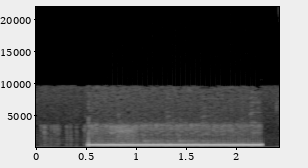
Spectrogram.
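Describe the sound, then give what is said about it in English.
A single steady electronic ringback tone sounds over a phone line for nearly two seconds, loud and even, then cuts off, with a faint low hum before and after. “Oh, no, it's ringing.”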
